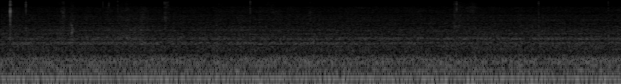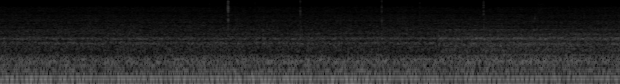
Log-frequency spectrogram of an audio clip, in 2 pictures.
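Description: A steady low hum, with faint scattered ticks and rustles of a paperback picture book's pages being handled and turned.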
